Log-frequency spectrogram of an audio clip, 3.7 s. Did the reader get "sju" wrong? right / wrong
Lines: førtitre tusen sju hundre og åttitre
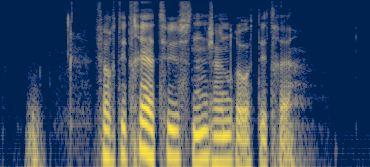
wrong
